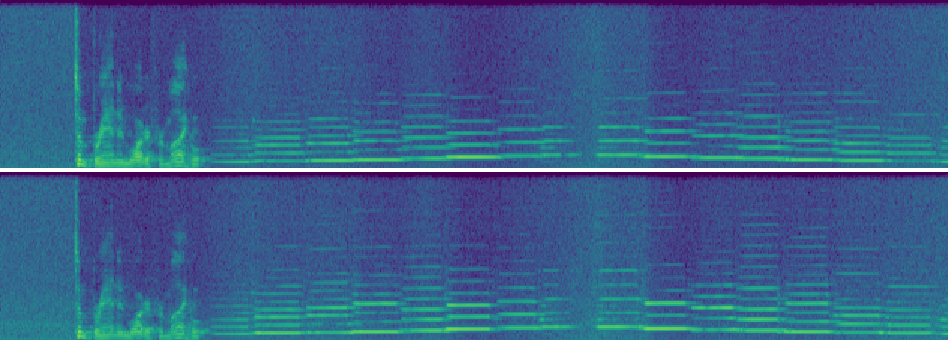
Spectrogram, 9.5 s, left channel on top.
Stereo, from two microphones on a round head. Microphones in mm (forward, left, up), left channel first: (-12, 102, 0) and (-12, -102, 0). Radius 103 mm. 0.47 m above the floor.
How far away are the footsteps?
No footsteps in this recording.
